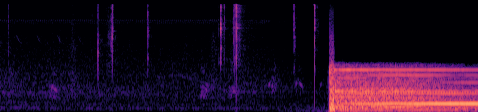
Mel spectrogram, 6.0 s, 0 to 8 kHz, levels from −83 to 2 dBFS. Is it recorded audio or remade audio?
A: recorded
